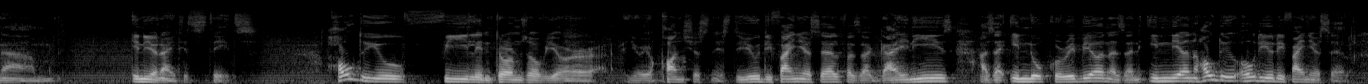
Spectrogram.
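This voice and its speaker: A man's voice: medium pitch, lively intonation, measured pace, dark tone. A man hosting a panel discussion, asking long, probing questions and often restarting his sentences. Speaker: host and moderator.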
